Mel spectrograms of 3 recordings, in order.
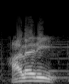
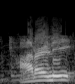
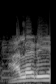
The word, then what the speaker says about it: அலரி: அலரி என்பது தூய தமிழ் நாம் இப்பொழுது அதை அலறி என்று சொல்கிறோம் அரளி என்றும் சொல்கிறோம் அரளி என்பதுதான் அலரி அலரி என்பதுதான் சரியான தமிழ் உச்சரிப்பு ஆனால் அரளிப்பூ அரளிப்பு தான்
